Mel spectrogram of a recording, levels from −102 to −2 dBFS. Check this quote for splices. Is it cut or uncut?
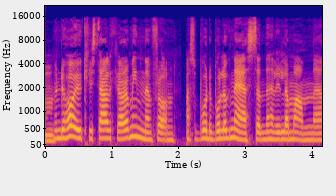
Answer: uncut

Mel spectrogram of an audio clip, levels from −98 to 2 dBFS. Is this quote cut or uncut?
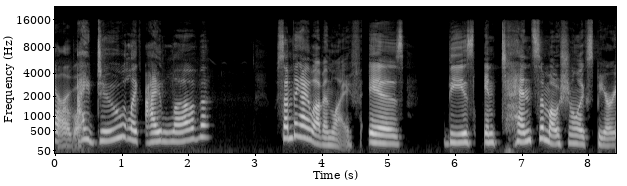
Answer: uncut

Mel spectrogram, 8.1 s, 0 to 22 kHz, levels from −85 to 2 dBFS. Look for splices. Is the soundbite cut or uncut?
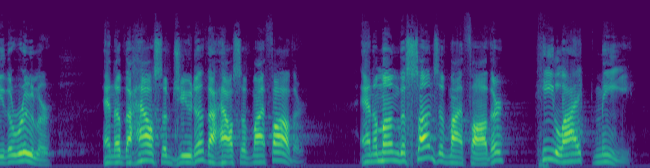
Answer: uncut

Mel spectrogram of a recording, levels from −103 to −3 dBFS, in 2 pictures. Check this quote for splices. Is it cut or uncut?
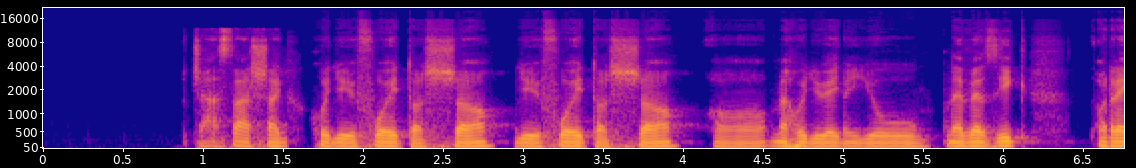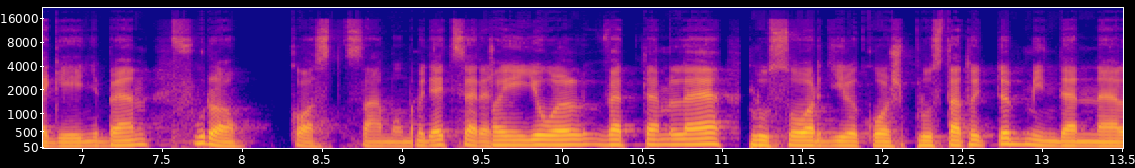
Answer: cut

